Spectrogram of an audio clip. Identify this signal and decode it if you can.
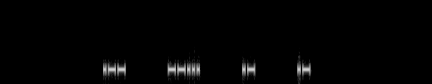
Morse code, heard as a keyed tone, about 46 wpm, spaced as for 17 wpm, 700 Hz. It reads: W7AA
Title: USA Call Signs - 6x Character Spacing - 50wpm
